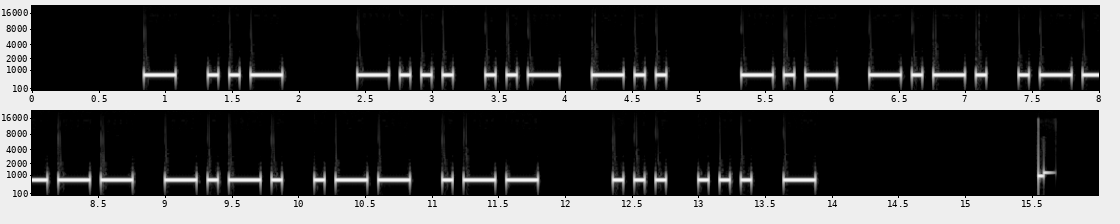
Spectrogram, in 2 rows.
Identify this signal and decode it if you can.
Morse code, heard as a keyed tone, about 15 wpm, 700 Hz. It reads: TU BUD KC1CWW SST
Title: K1USN SST QSO Practice - 15wpm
